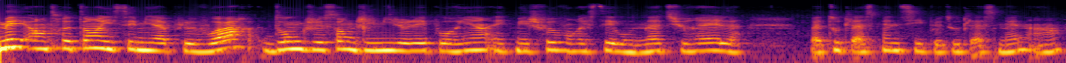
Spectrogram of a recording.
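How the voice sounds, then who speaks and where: A woman with a fairly high pitch speaks at a fairly quick pace, her intonation fairly even. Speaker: beauty vlogger, mother. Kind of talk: casual vlog. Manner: fast.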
